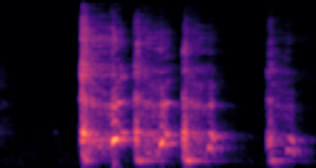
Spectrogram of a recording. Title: Telling you guys what happened/lots of coughing we were ￼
